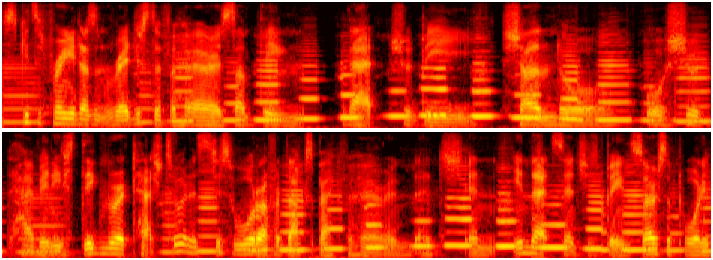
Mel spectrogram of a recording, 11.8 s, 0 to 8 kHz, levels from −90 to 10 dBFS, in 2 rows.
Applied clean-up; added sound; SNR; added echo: none; Wind instrument, woodwind instrument; 1 dB; none.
